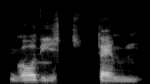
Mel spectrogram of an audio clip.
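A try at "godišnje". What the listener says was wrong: Godishnie. Esa palabra Godishnie. Godishnie. Es S, se transforma en S con kvachica, es decir, una S reforzada por influjo de la palatal posterior, NJ.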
